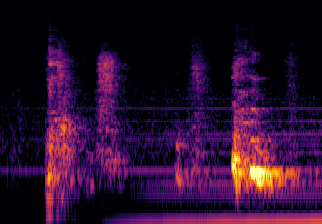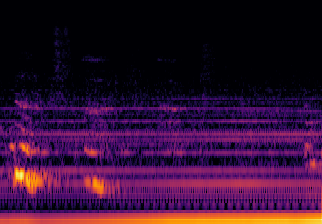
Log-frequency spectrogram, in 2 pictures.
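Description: A person coughing hard in several short fits, the loudest about two and a half seconds in. A low droning music note starts about a second in and swells steadily underneath.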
